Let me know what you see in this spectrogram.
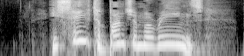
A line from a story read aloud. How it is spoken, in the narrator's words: Borkin said urgently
